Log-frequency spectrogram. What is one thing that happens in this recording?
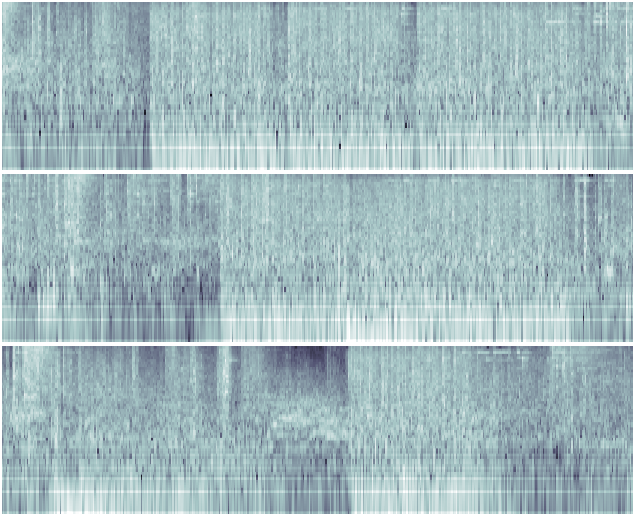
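A gun fires rapid bursts of loud shots.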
